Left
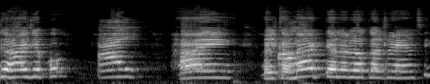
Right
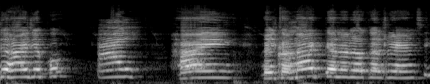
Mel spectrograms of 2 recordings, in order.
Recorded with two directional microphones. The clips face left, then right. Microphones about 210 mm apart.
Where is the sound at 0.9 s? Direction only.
15° right (ahead or behind).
